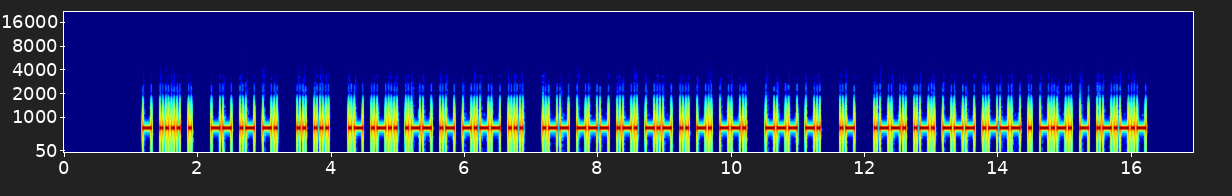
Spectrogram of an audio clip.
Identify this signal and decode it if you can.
Morse code, heard as a keyed tone, about 28 wpm, 700 Hz. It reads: THE MAN IS ALWAYS WORKING ON A PROJECT.
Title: Sentences from Top 1400 Words 28wpm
